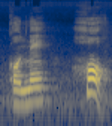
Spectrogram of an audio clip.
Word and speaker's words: conejo: on nobody likes and return their cute el Conejo corn a not joe Cornejo connie ho y J gives you the exam Conejo la rana la rana en el elefante very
